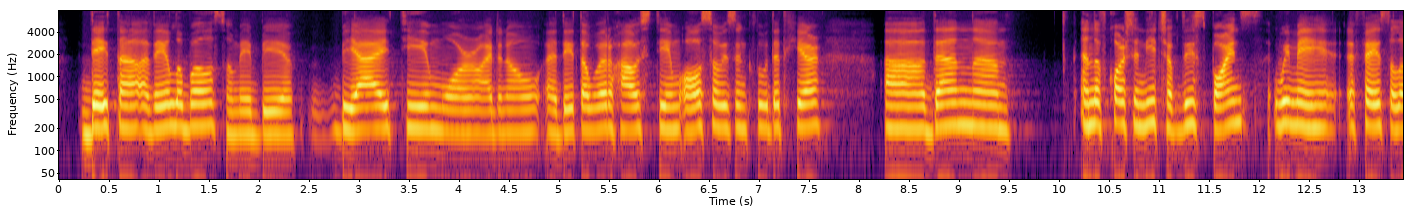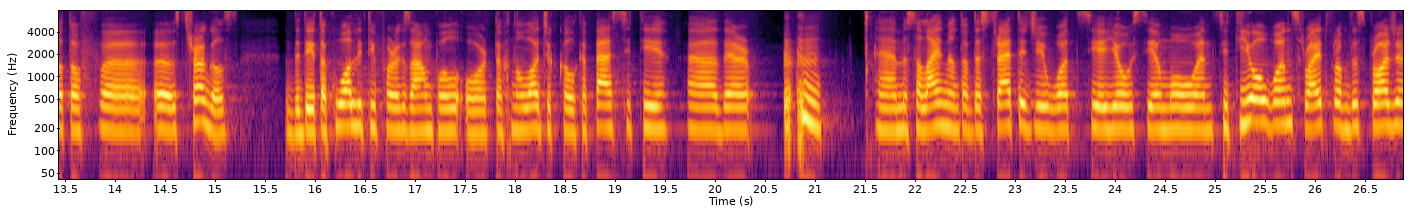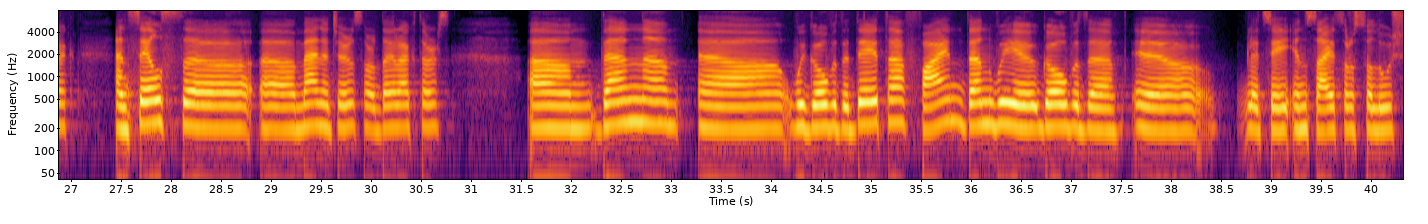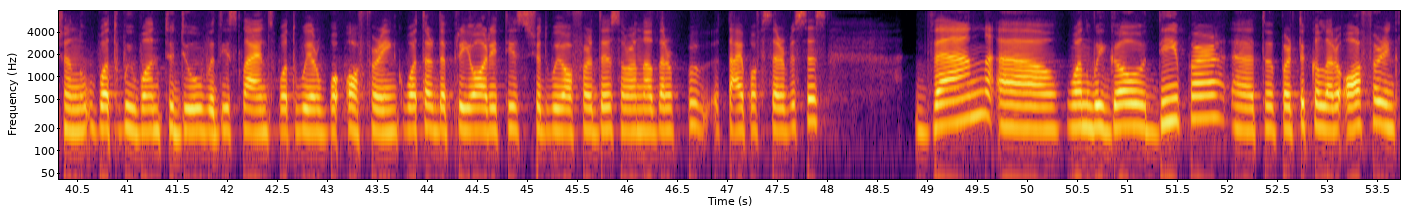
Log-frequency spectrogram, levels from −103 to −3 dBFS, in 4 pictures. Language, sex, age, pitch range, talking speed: English, female, 20-39, 190-215 Hz, 145 wpm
